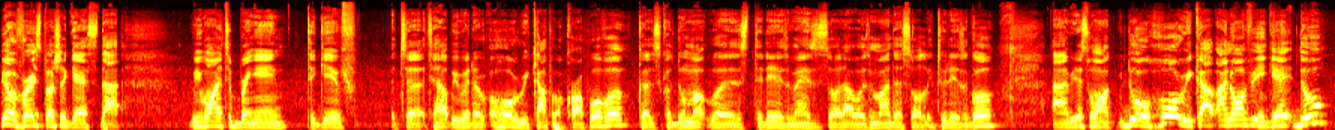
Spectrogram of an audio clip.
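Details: Adult male speaker; ordinary speech.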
